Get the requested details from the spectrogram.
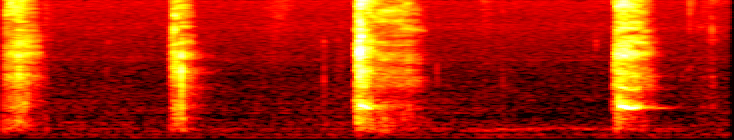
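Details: Four short, dry hacking bursts about a second apart, some ending in a brief squeak, from a dog coughing while playing.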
